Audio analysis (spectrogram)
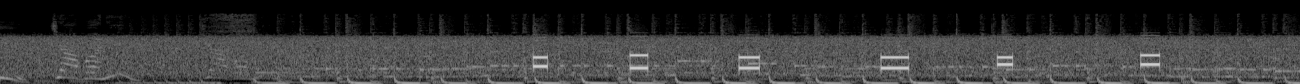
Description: DTMF, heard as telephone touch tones, dialled by hand, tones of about 210 ms. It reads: 8 6 5 5 0 #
